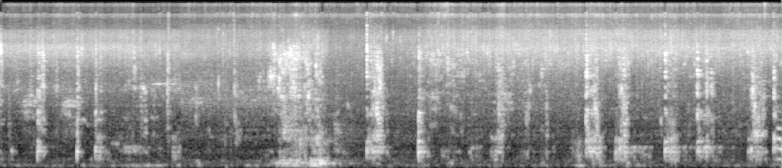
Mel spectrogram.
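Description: Shrimp frying in a pan with turmeric and chili powder sizzle softly while a spatula stirs and scrapes in repeated short strokes, with a louder burst of sizzling midway.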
